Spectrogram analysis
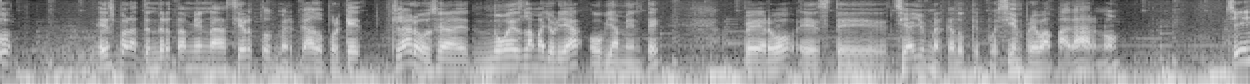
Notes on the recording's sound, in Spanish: Este es el capítulo piloto de una serie de podcasts grabados en un auto en medio del tráfico de la CDMX.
